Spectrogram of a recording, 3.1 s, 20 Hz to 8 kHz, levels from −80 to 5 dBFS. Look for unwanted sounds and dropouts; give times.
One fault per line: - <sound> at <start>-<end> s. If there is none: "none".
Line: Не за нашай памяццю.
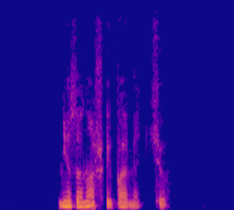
- dropout at 1.4-1.4 s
